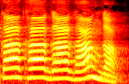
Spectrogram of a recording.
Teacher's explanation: कंठ का मतलब होता है गला और गले से निकलते हैं हमारे क ख ग घ जब हम यह बोलते हैं तो जहां से आवाज निकल रही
